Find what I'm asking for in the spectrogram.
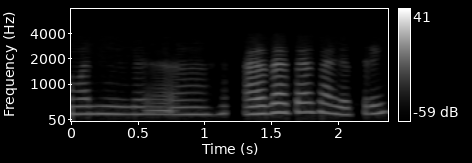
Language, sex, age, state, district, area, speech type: Kannada, female, 45-60, Karnataka, Gadag, rural, conversation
